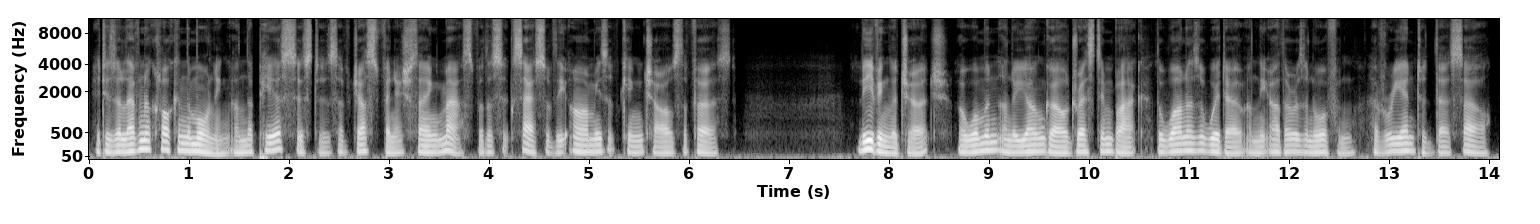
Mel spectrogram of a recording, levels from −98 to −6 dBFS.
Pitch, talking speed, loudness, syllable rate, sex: 115 Hz, 230 wpm, -20 LUFS, 6.0 syllables/s, male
